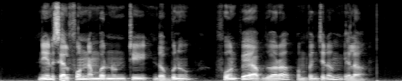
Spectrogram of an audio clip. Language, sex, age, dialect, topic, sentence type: Telugu, male, 25-30, Utterandhra, banking, question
